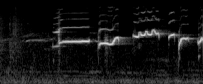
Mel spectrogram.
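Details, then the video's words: Lure song of an Oriental magpie-robin to get other birds singing: clear sustained whistles followed by quick rising and falling whistled notes in rapid succession. "PANCINGAN KACER AMPUH!"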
